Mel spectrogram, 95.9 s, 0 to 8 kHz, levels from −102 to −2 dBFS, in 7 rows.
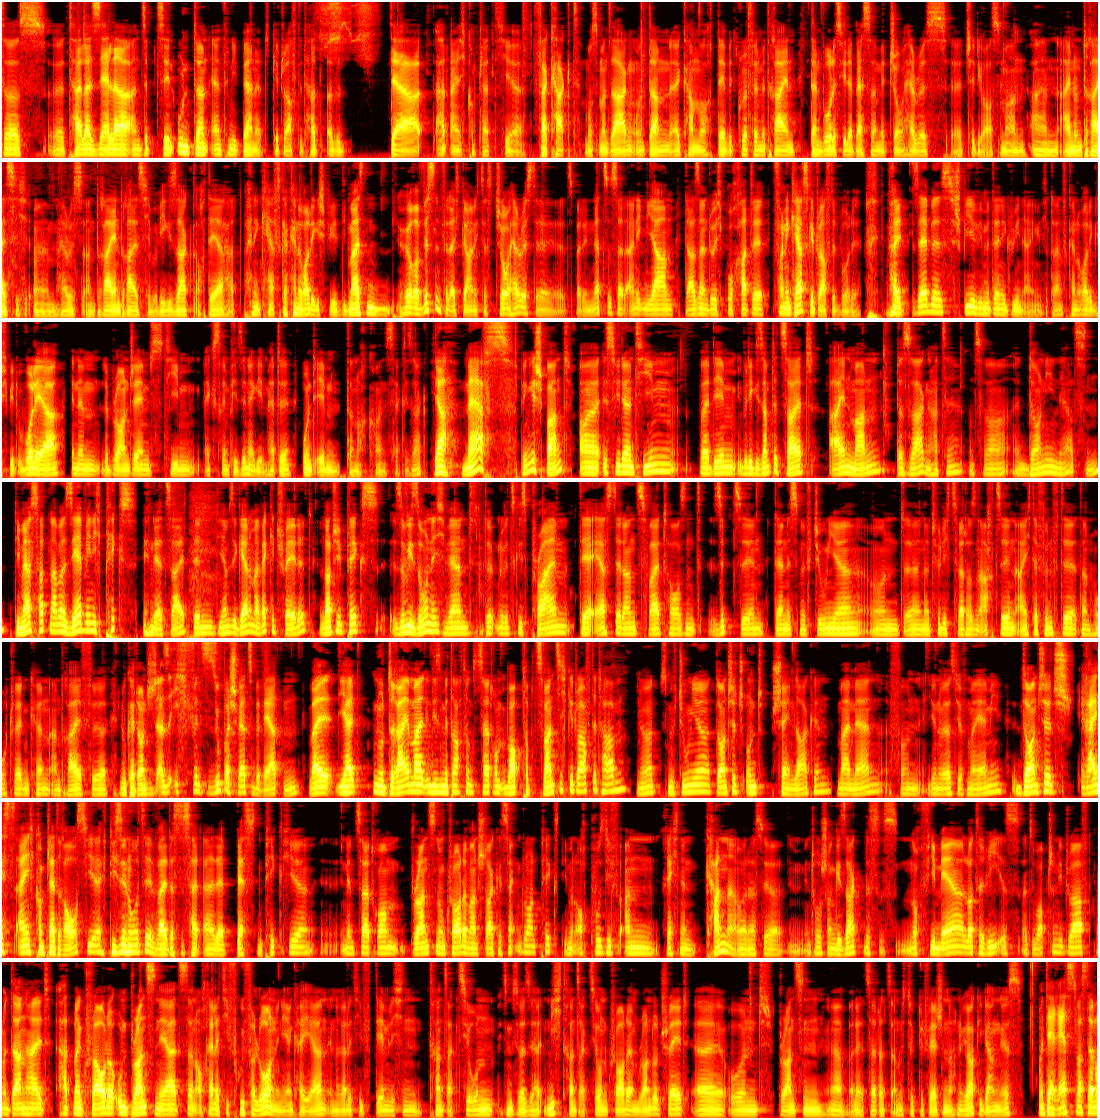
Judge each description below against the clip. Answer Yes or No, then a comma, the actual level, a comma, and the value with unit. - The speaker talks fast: Yes, fast, 200 wpm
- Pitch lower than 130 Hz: Yes, very low, 95 Hz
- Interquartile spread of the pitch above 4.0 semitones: Yes, average, 4.8 semitones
